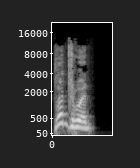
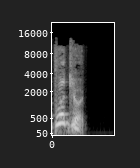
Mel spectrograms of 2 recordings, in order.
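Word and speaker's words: Plitzuweit: If you say Plitzwit real fast, you can't mispronounce it. Well, Plitzwit.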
